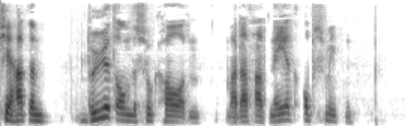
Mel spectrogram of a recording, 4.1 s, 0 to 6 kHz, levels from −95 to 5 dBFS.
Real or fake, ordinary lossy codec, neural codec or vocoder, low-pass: real; AAC, 32 kbps; none; 5.4 kHz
